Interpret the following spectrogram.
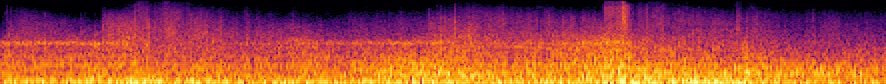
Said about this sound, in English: Drops a flame shell on them.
